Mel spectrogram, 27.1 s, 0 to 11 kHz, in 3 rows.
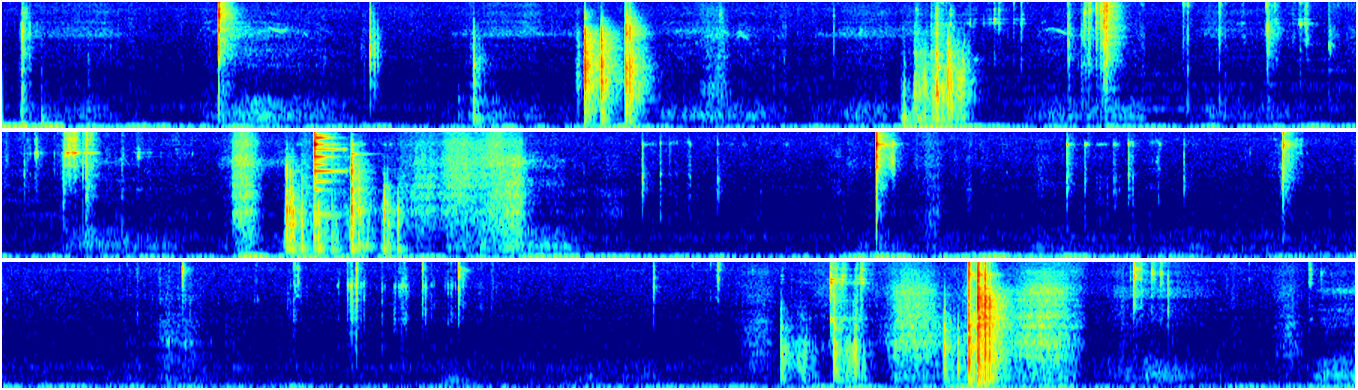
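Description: Small brass and steel padlock parts clicking and clinking in the hands as the plug of an American Lock 1100 is pushed out of its cylinder housing with a plug follower. There are a few short clusters of clicks, and a louder metallic clatter a little before the end.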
